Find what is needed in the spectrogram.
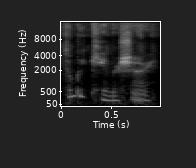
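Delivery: soft unvoiced whisper to the moth. Real, not acted. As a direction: hush it, coaxing a shy pet. Coaxing the moth for a photo.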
